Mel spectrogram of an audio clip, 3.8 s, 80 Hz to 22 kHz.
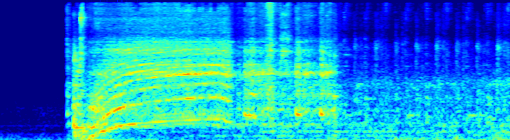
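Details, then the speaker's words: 1953 Kelvin J3 33hp three-cylinder diesel in a 52ft tug-style narrowboat, gravity-fed oiling pre-oiled, fuel on, revs set on the governor, started by button: starter whirs with a rising whine, catches within about a second, steady low rumble; normal start. "So ignition is on, and I'll do it with the button so you can see, and then she'll fire up."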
